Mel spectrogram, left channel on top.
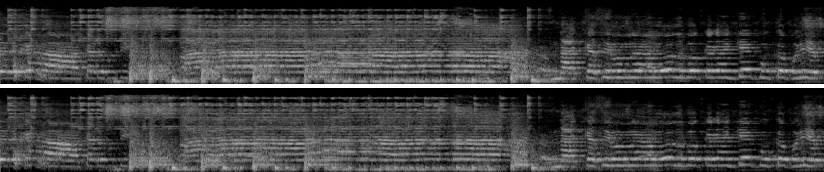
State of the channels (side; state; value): both; normal; correlation 0.55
